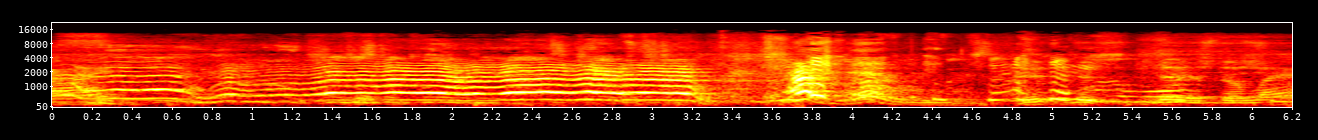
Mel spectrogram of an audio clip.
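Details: Pet Siberian Husky complaining during a tussle with another dog over chewy chips: a long, wavering, tonal moaning whine for about three seconds, then a sharp yelp and softer grumbles, over a television with talk and music.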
